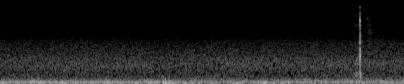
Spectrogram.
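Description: A single sharp click near the end as a golf iron strikes the ball off the tee, cleanly struck ('pured'), over a steady low background rumble.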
